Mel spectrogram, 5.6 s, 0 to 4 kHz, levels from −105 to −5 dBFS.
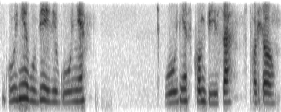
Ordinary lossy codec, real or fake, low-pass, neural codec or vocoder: none; real; 3.6 kHz; none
